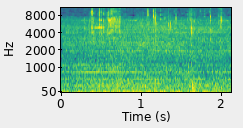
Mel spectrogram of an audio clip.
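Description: A passing train, heard as a steady low noise, with one light knock about one and a half seconds in.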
